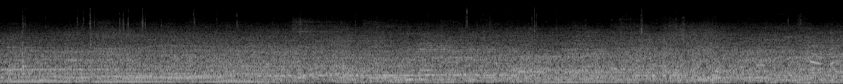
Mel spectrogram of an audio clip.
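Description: Steady ambience of a large exhibition hall: a dense wash of background noise with sustained low tones that shift in pitch about three seconds in, and faint light ticks from small robot-kit parts being handled.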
